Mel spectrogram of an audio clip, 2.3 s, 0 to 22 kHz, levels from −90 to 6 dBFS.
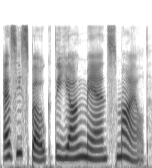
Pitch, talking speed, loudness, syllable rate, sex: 245 Hz, 185 wpm, -17 LUFS, 4.2 syllables/s, female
